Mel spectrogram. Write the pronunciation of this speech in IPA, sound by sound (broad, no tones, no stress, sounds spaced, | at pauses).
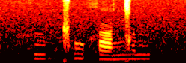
x ʉ b ǁ ũ x a ŋ͡ǀ ɨ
